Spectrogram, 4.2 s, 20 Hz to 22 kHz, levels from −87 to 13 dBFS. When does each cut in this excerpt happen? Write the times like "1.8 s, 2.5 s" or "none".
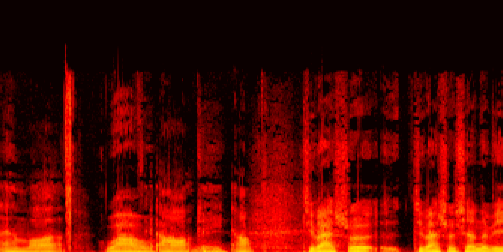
1.6 s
